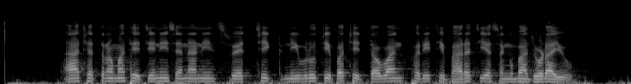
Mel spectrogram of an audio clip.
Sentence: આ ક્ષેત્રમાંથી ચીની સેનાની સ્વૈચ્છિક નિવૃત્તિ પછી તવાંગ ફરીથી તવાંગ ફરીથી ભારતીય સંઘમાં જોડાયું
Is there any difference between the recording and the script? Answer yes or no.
yes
